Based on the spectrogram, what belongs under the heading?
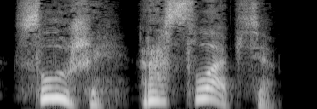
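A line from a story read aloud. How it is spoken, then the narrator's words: Sharp inner voice. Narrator (Russian): мысленно прикрикнул на нее Али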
